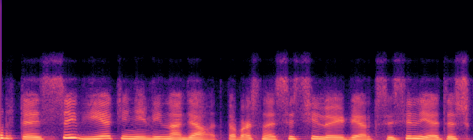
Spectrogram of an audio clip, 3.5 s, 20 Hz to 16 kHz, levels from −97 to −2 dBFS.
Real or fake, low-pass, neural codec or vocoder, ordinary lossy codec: fake; 7.2 kHz; codec, 16 kHz, 0.5 kbps, FunCodec, trained on Chinese and English, 25 frames a second; Opus, 24 kbps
